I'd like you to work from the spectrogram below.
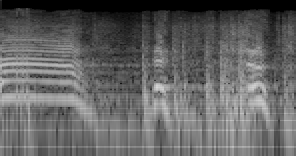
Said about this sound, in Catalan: Aquest cop tan matusser és que estan apunyalant a Calígula.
